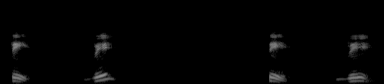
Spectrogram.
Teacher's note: Los otros que son dentales, el sonido se produce entre los dos dientes, entre los dientes superiores e inferiores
